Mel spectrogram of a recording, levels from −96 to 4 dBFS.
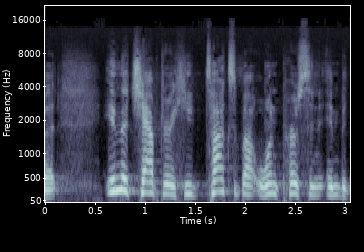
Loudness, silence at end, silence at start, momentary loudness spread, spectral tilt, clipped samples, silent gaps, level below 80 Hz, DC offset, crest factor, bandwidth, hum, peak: -21 LUFS; 0 s; 0 s; 7 LU; -4.5 dB/octave; under 0.1%; none; -56 dBFS; under 0.1%; 16 dB; 14 kHz; none; -4 dBFS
